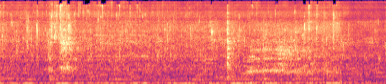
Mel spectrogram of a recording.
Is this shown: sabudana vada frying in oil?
yes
